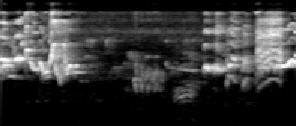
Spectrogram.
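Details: Oriental magpie-robin being trained to sing, producing loud bursts of high chirping and whistled notes separated by a short quieter gap with softer mid-pitched notes.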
